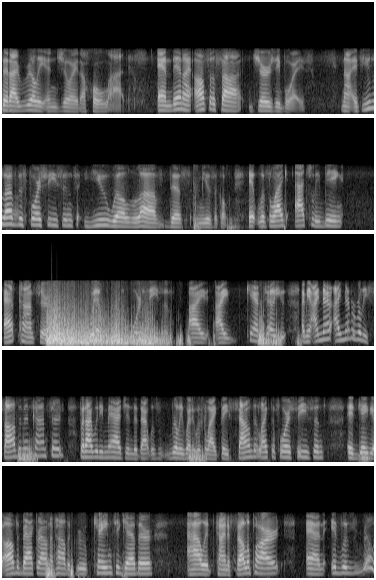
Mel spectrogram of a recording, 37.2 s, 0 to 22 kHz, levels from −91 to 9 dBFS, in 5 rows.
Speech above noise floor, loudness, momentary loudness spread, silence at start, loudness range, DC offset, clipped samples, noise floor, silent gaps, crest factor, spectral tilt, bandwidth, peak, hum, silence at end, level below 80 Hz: 38 dB; -23 LUFS; 13 LU; 0 s; 9 LU; under 0.1%; under 0.1%; -61 dBFS; none; 22 dB; -4 dB/octave; 4 kHz; 0 dBFS; none; 0 s; -50 dBFS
